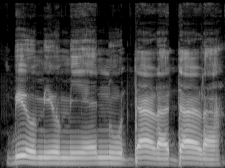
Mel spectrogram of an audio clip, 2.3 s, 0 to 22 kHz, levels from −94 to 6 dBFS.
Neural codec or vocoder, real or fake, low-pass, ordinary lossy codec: none; real; none; none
